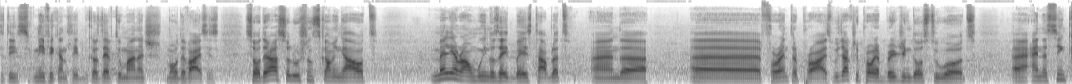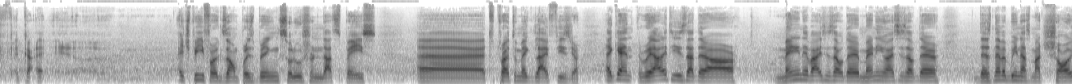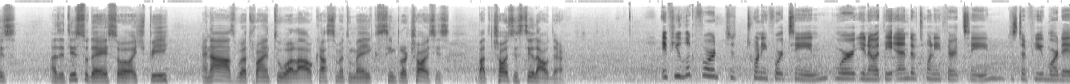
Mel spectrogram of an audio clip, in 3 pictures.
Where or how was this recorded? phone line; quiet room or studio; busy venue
busy venue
